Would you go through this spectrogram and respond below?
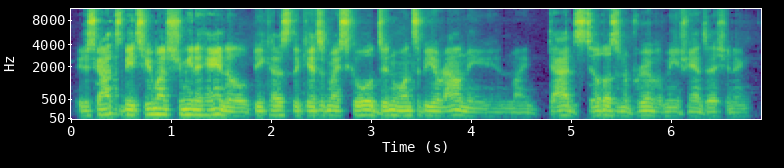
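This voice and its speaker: Low-voiced reader for an emotional teen role in a video call play reading, sincere and subdued. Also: male voice, flat delivery, quick pace, rough recording. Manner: earnest, quietly emotional.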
